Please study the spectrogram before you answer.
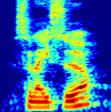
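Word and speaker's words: Slic3r: alessandro ranucci en 2011 slicer qui se prononce slicer en anglais slicer signifie d'ailleurs trancheur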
